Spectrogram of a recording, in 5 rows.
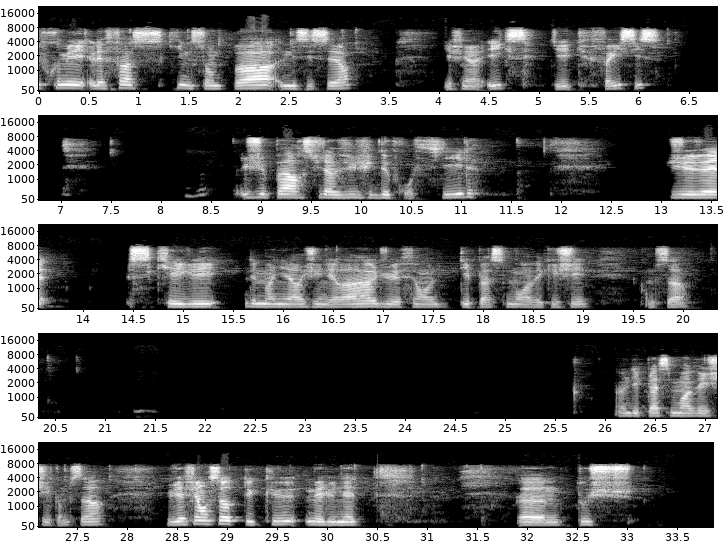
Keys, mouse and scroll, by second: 0.2 middle click, 0.8 shift+right click, 1.5 shift+right click, 1.8-3.1 middle drag, 3.1 shift+right click, 4.0 x, 6.3-8.7 middle drag, 8.7 KP_3, 10.1-11.6 middle drag, 11.6 KP_3, 13.8 a, 14.1 a, 14.5 a, 15.2 s, 17.8 g, 20.7-23.8 middle drag, 27.8-29.5 middle drag, 29.5 Tab, 30.2 right click, 30.8 shift+right click, 31.5 KP_3, 32.4 Tab, 32.5-33.1 scroll up 1, 33.1 a, 33.3 a.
